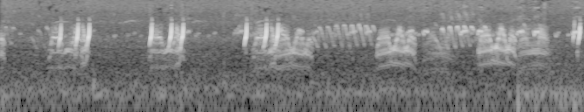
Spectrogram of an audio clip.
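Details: Quail sound used as a hunting lure, with groups of clipped notes alternating with longer harsh, grating, buzzy phrases, all at a similar pitch and loosely spaced.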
